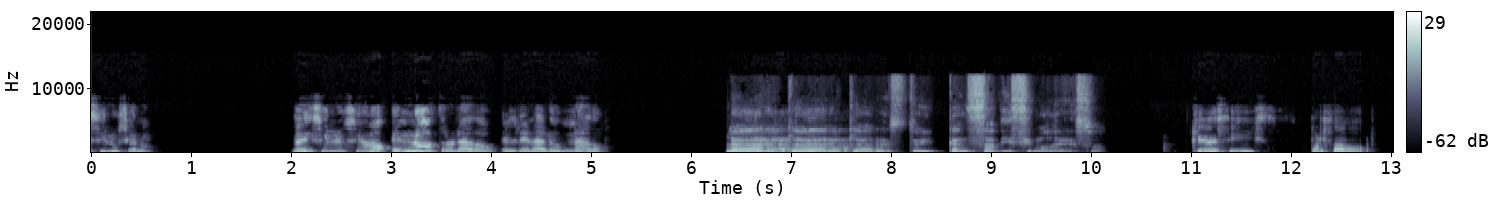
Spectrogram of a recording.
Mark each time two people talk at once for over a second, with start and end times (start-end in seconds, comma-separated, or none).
none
